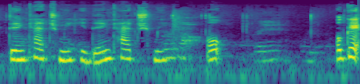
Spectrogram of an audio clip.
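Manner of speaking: ordinary talk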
